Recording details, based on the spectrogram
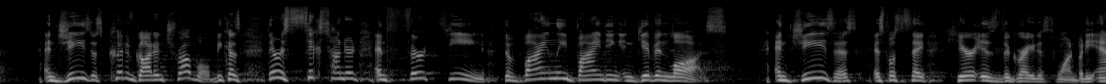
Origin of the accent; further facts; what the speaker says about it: Edmonton, Alberta, Canada; I don't wanna take too much time, I'm from Edmonton.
